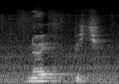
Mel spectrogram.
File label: my pig, mokilese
